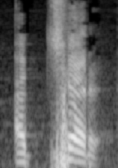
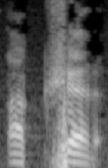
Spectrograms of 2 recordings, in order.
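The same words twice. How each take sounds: First: अक्षर said as "acchhar", क्ष softened to chh; the wrong regional अक्षर, chh for ksh; regional mispronunciation. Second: अक्षर with a clear ksh, "akshar"; correct pronunciation. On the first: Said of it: "लेकिन सही शब्द क्या है". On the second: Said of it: "सही शब्द क्या है". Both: Shown as a demonstration.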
